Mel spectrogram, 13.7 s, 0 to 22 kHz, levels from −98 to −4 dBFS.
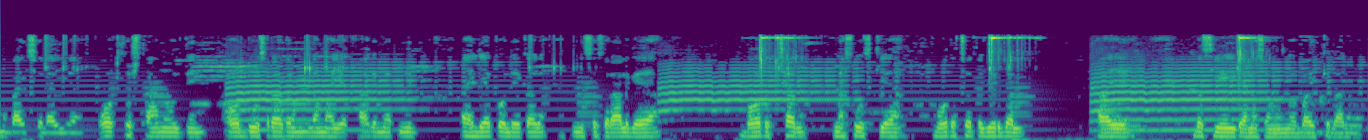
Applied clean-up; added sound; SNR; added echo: classical method spectral subtraction.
